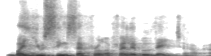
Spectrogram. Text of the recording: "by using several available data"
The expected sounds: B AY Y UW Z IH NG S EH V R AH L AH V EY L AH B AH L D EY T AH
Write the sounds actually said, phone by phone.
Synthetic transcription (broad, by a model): B AY Y UW S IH NG S EH V R AH L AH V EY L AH B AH L D EY T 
